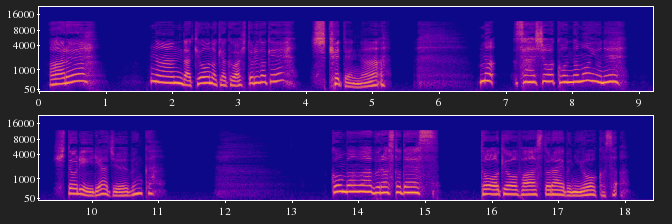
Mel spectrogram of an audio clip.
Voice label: female voice; セリフ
